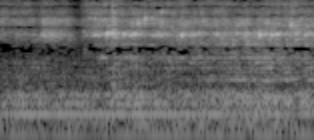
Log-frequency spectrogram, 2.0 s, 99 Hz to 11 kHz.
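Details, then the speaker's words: Electrolux LF 11 washing machine that wouldn't drain, with a burning smell, after drain pump replacement: steady pump hum under rushing, gurgling water being pumped out; the new drain pump works and the tub is clearing. "Ele tá saindo, ó. Aqui. E sai por lá. Tá? Está saindo aqui, ó. Tá certo? Tá puxando, sinal que funcionou."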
